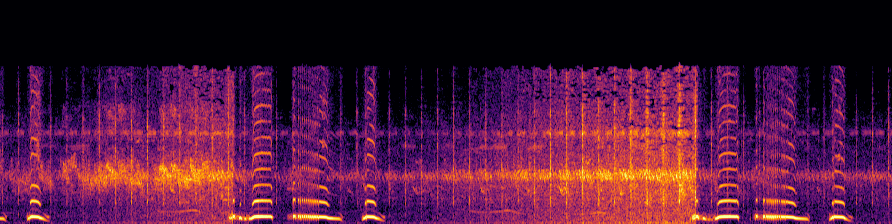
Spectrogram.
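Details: Wild spotted dove calling back at a caged decoy while chasing another wild bird nearby. Loud mellow coos come in bursts of three, separated by quiet gaps with a constant high insect-like hiss.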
